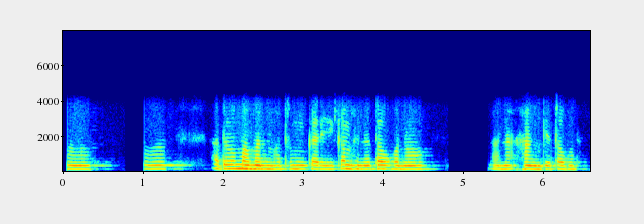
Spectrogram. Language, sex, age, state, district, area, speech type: Manipuri, female, 45-60, Manipur, Churachandpur, rural, conversation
